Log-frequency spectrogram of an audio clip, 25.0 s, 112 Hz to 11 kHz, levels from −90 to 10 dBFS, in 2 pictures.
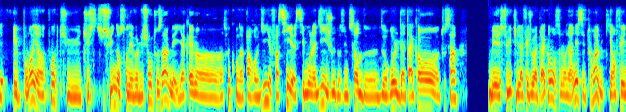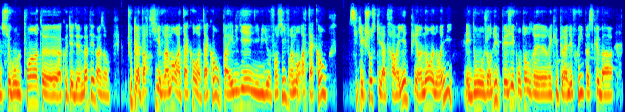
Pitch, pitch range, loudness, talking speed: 125 Hz, 115-190 Hz, -14 LUFS, 270 wpm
